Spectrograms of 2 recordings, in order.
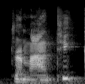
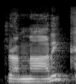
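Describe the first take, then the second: First: "dramatic" with a crisp, released middle T; strong T. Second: "Dramatic" with the T softened to a quick tap, like "dramarik"; soft T. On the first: Teacher shows one accepted variant, strong clear T. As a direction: hit the T hard in "dramatic". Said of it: "어쩔 때는 제가 T 발음을 세게 하고". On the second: Teacher shows one accepted variant, soft tapped T. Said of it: "어쩔 때는 제가 T 발음을 세게 하고 어쩔 때는 안 하는데". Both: Shown as a demonstration.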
